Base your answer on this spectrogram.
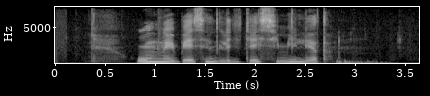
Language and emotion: Russian, neutral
